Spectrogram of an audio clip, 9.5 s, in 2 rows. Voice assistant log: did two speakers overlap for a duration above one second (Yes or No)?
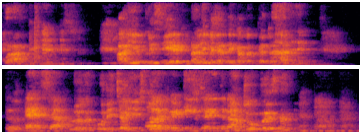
No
